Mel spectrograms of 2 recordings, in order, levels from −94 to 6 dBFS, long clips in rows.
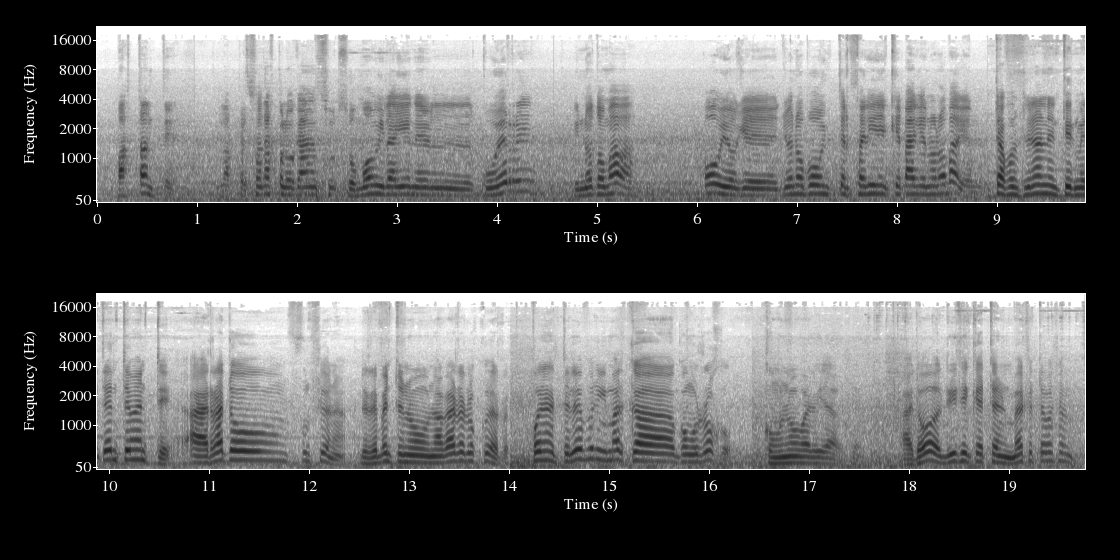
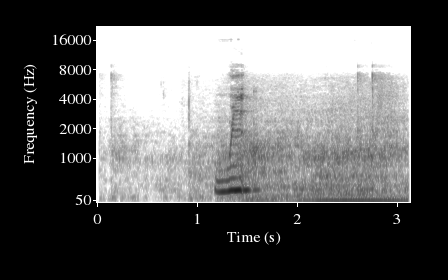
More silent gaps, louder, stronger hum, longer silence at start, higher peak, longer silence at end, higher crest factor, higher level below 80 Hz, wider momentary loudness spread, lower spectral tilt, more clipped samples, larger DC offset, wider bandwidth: neither; first, -16 LUFS vs -20 LUFS; neither; second, 0 s vs 0.9 s; first, 0 dBFS vs -4 dBFS; about the same, 0 s vs 0 s; about the same, 16 dB vs 18 dB; about the same, -34 dBFS vs -34 dBFS; second, 11 LU vs 20 LU; first, -7.5 dB/octave vs -6 dB/octave; neither; neither; first, 18 kHz vs 7.8 kHz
